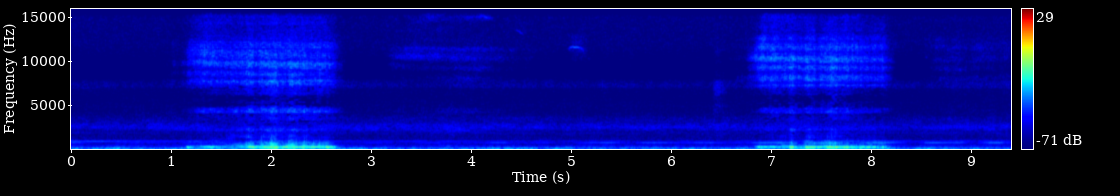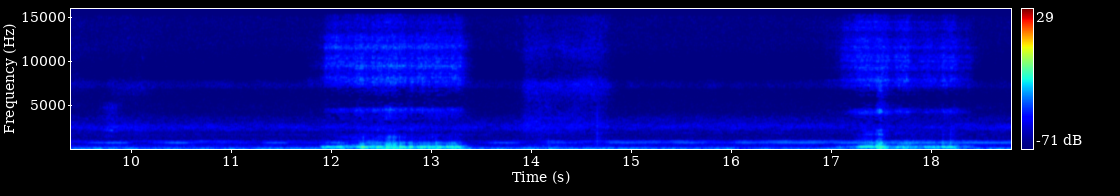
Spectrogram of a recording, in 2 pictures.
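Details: Dog that keeps snoring even after waking: four loud rattling snores about every five seconds, roughly 12 a minute, with quiet between them; snoring in a dog.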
